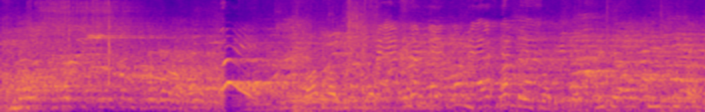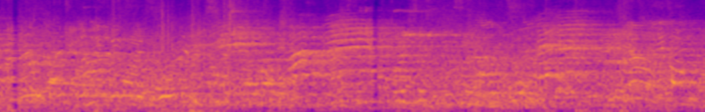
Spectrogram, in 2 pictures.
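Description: Young girls shout and call out excitedly in a large echoing hall.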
